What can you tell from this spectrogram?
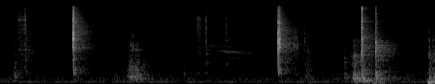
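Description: Small screws dropped one at a time into a clear plastic box: two sharp clicks about two seconds apart. A few quicker clicks and knocks follow near the end as the radar detector's plastic case is handled and picked up off the table.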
